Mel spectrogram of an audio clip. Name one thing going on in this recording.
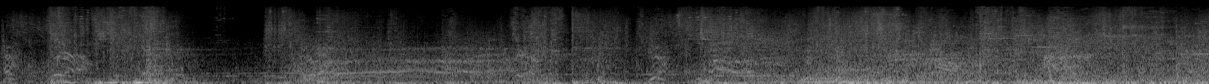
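Magic blasts and clashing blows ring out in a fast fight.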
